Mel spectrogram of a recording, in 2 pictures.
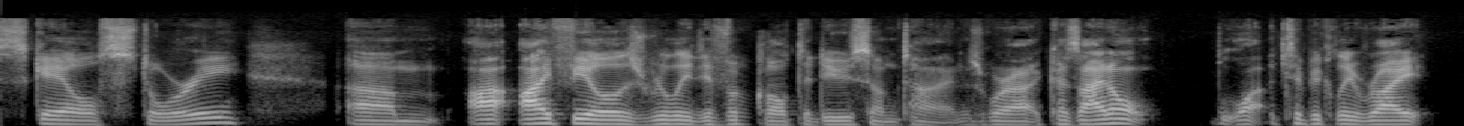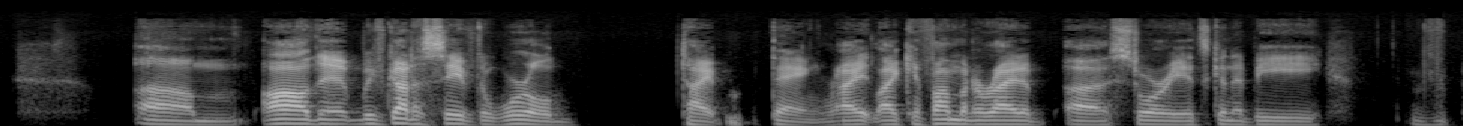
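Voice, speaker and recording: A man's voice: mid-range voice, no echo, clean studio sound. A man co-hosting a writers' podcast, chatting casually and tentatively as he thinks aloud about his craft. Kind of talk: casual discussion of story craft.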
